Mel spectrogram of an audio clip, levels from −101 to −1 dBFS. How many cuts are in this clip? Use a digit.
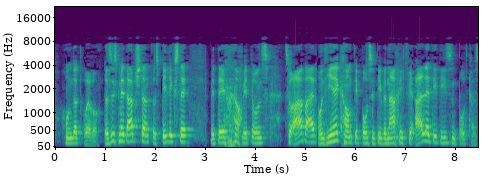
2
